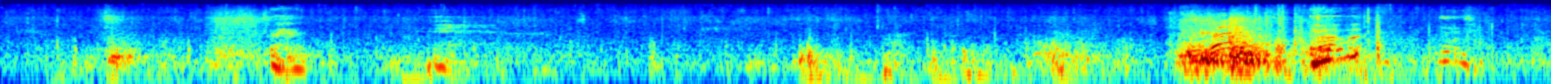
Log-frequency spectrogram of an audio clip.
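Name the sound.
rain falling with thunder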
